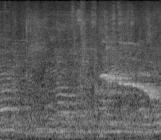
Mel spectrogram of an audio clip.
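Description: Indistinct murmur of voices, with a high falling squeal near the end.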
